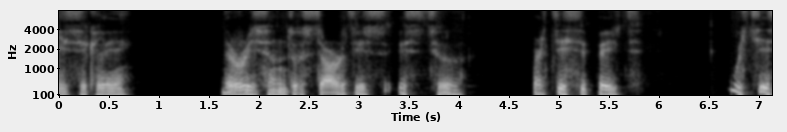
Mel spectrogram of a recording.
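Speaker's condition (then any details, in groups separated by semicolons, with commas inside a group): ALS; voice severely damaged, hard to understand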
